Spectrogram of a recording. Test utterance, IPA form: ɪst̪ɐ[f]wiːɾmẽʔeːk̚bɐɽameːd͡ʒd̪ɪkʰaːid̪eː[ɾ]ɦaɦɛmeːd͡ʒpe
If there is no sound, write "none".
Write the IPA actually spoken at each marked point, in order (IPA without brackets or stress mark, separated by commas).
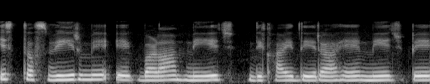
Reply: s, ɾ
